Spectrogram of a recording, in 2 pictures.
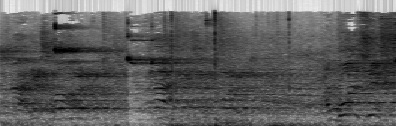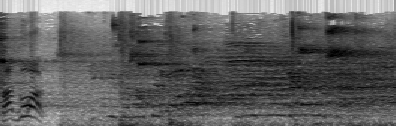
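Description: Young men shout across a large echoing hall.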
